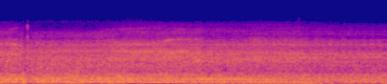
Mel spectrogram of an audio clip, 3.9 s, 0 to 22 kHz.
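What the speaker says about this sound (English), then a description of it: "engine braking is actually super good on this machine as well" Kawasaki Z400 motorcycle engine braking while riding, a steady loud engine drone with heavy wind rush over the microphone throughout, no talk.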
